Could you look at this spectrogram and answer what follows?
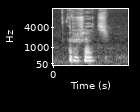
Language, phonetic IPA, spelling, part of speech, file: Polish, [rʒɛt͡ɕ], rżeć, verb, LL-Q809 (pol)-rżeć.wav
